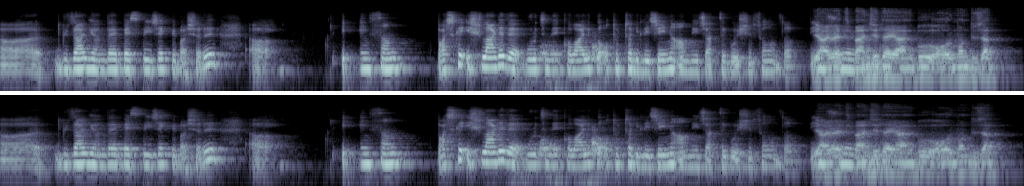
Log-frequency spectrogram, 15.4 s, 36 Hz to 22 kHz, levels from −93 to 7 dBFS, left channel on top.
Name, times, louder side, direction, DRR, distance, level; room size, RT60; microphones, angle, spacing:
voice 1, 0.0-4.3 5.4-6.0 6.6-13.4, left 4 dB, 30° left, 0.3 m, -26 dB
sound 1, 7.6-9.5, right 2 dB, 65° right, 0.9 m, -38 dB
voice 2, 12.2-14.9, left 4 dB, 80° left, 0.6 m, -27 dB
10.5 x 4.5 x 2.6 m
head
